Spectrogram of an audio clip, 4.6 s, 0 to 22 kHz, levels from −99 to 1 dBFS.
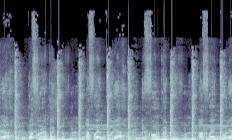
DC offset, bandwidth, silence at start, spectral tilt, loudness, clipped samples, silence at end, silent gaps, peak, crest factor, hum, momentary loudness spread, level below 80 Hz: under 0.1%; over 20 kHz; 0 s; -4.5 dB/octave; -12 LUFS; 0.1%; 0 s; none; 0 dBFS; 12 dB; none; 4 LU; -16 dBFS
